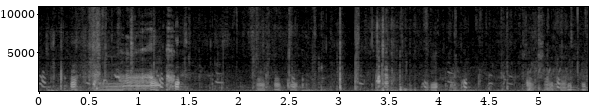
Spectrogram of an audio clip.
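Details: Healthy Aseel hens gathered at a village chicken farm during early morning feeding on desi grain; a sustained harmonic squawk rises near one second, followed by scattered short clucks and pecking clicks among the flock.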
